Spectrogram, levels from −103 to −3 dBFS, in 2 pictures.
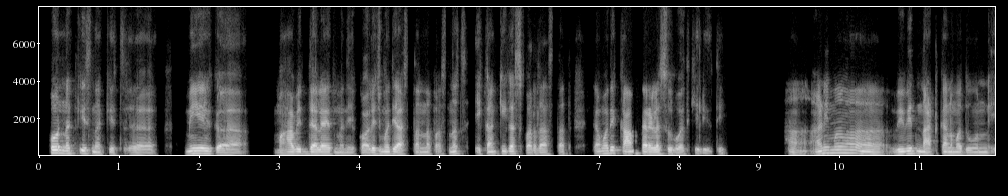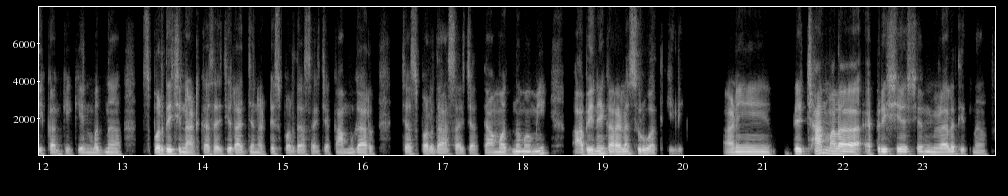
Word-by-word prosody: हो, 160 - +10
नक्कीच, 140 0 +1
नक्कीच. 100 0 -3
अ, 90 -3 -2 0.4
मी 135 +2 +5
एक 135 -2 +4
अ, 90 -4 +2 0.5
महाविद्यालयातमध्ये 110 -3 +3
कॉलेजमध्ये 110 +5 +3
असतानापासनंच 105 +4 -2 0.2
एकांकिका 120 +3 +1
स्पर्धा 100 -5 -1
असतात. 95 0 -5 0.3
त्यामध्ये 135 +5 +1
काम 115 -1 +6
करायला 110 -2 +6
सुरुवात 100 -4 -1
केली - - -4
होती. 80 - -10 0.8
हां - - -4 0.3
आणि 140 +5 +2
मग 165 0 +1
अ, 110 -6 +2 0.2
विविध 125 +4 +4
नाटकांमधून, 105 -2 0
एकांकिकेमधनं, 95 0 -5 0.4
स्पर्धेची 110 +2 +3
नाटकं 95 -4 -3
असायची, - - -2
राज्यनाट्य - - -5
स्पर्धा - - -6
असायच्या, - - -9
कामगारच्या 90 +5 -4
स्पर्धा 90 -5 -3
असायच्या. 85 - -5
त्यामधनं 105 +4 -1
मग 115 -1 0
मी 125 +4 -2 0.4
अभिनय 120 +5 +2
करायला 115 -1 +2
सुरुवात - - 0
केली. - - -15 0.5
आणि 110 +2 0 0.3
ते 125 - +7
छान 135 +5 +2
मला 130 -3 +4 0.3
ॲप्रिशिएशन 115 +1 0
मिळालं 105 +2 +2
तिथनं. 90 0 -9
110 Hz, 125 wpm, -27 LUFS, 100-120 Hz, 0.8 s, हो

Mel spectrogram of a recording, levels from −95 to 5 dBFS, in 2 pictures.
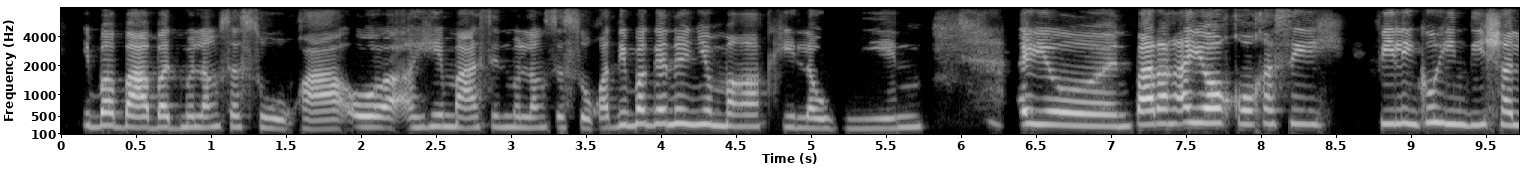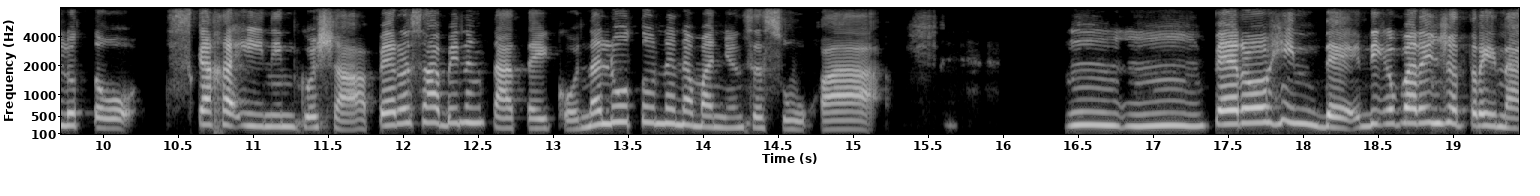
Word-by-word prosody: ibababad 245 -3 +3
mo 250 - -6
lang 245 0 -3
sa 255 - -5
suka 210 -4 -2
o 250 -1 +2 0.2
himasin 245 -1 -3
mo 245 - -6
lang 235 +1 -6
sa 240 - -8
suka, 230 -1 -5
'di 290 +2 -3
ba, 325 - +4
gano'n 320 0 0
'yong 300 -3 -1
mga 265 -1 0
kilawin? 220 0 -7 0.7
Ayun 280 -3 +2
parang 315 +2 +8
ayoko 335 -2 +5
kasi, 320 -1 -3 0.4
feeling 320 0 +3
ko 350 +1 0
hindi 305 -2 -1
siya 295 -2 +5
luto, 280 -7 -4 0.2
tas - - -13
kakainin 275 -3 +1
ko 240 0 -2
siya, 190 -3 0
pero 300 +5 +1
sabi 345 -1 -1
ng 350 0 -4
tatay 225 -3 -3
ko 200 +2 -8
naluto 355 +6 -1
na 330 0 -2
naman 255 -5 -2
'yon 235 +1 -10
sa 235 - -5
suka. 200 -2 -2 1.3
Mm, 280 -1 -3
pero 325 +3 +5
hindi 290 - -1
hindi 300 +5 0
ko 320 - -1
pa 340 - +6
rin 335 0 +2
siya 330 -3 -1
triny. 280 -2 0
275 Hz, 155 wpm, -23 LUFS, 240-315 Hz, 1.3 s, parang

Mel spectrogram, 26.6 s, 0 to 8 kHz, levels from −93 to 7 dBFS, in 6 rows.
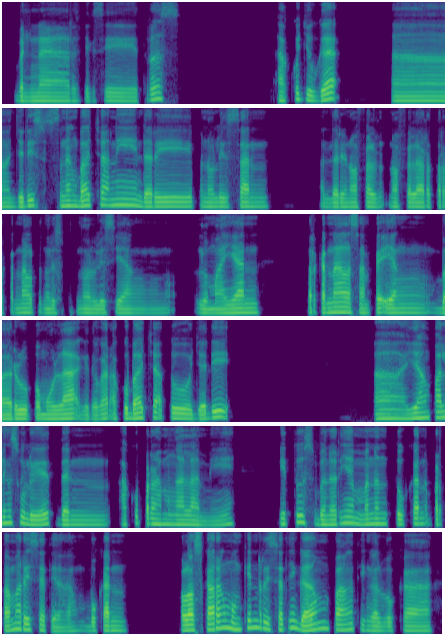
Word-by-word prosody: benar, 115 -1 -1
fiksi. 115 -1 -5
Terus, 165 +3 -3 1.0
aku 125 +6 -4
juga, 145 +5 +3 0.6
eee, 120 0 -1
jadi 125 +5 +2
senang 150 0 -3
baca 160 +3 +1
nih, 170 -1 0
dari 130 +1 +2
penulisan, 125 0 -2 0.5
eee, 115 - -10
dari 120 0 0
novel-noveler 120 0 -1
terkenal, 120 +2 -3
penulis-penulis 115 -1 -4
yang 115 -1 -1 0.6
lumayan 115 +2 +1 0.5
terkenal, 140 +2 +3
sampai 120 0 0
yang 125 0 -3
baru 120 +2 +4
pemula, 120 +3 +3
gitu 115 0 -3
kan. 130 - +2
Aku 130 +3 -1
baca 145 +3 +3
tuh. 135 -3 +3
Jadi 160 +9 +3 1.5
eee, 130 0 0
yang 150 +2 +3
paling 160 +2 +2
sulit, 145 -5 +2
dan 125 -1 -2
aku 125 - -8
pernah 150 -2 0
mengalami. 130 -1 -2 0.4
Itu 185 +6 -1
sebenarnya 140 +3 -1
menentukan 150 +1 -1
pertama 140 +5 +1
riset 150 -3 +1
ya, 115 +2 -4
bukan 125 +1 0 0.5
kalau 145 +1 +9
sekarang 160 +6 +5
mungkin 195 +4 +2
risetnya 170 +1 0
gampang. 155 +2 +4
Tinggal 130 -4 -1
buka 120 0 0
125 Hz, 115 wpm, -23 LUFS, 120-145 Hz, 1.5 s, kalau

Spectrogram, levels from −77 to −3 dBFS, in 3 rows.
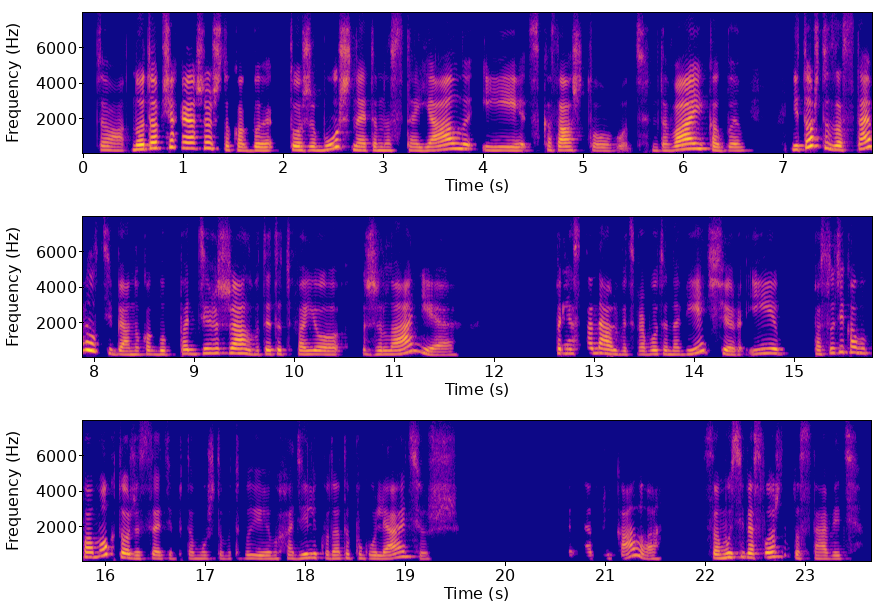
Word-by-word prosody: Так, 205 -4 -4
ну 250 +2 +8
это 265 +5 +8
вообще 325 +4 +4
хорошо, 320 -1 +6
что 290 -7 -4
как 200 -4 -4
бы 190 +1 0 0.2
тоже 210 -1 +2
муж 260 - +1
на 215 -3 0
этом 200 0 -3
настоял 200 +8 +1 0.2
и 195 -2 -3
сказал, 205 +2 0
что: 205 -3 -8
"Вот 175 - -14 0.2
давай", 235 +11 +5
как 200 -9 -3
бы 190 -1 -3 0.5
не 235 - -1
то 430 - +8
что 390 -10 -3
заставил 275 - +6
тебя, 220 - -4
но 195 +1 -6
как 210 +1 -6
бы 205 +1 -1
поддержал 255 +5 +1
вот 205 0 -7
это 220 0 +1
твоё 205 -3 -2 0.2
желание 205 - -1 1.0
приостанавливать 245 -5 -1
работу 215 +2 -4
на 195 -1 -6
вечер 250 - -3
и, 255 +3 -2 0.3
по 220 - -4
сути, 275 +9 -6
кову 305 -4 -2
помог 290 +11 +1
тоже 225 -8 +2
с 185 - -21
этим, 190 -2 -6
потому 185 0 -13
что 185 +1 -16
вот 180 0 -21
вы 185 -1 -6
выходили 195 +5 -5
куда-то 200 -1 -8
погулять, 200 +9 -4
уж. 470 - -16 1.1
Это - - -22
отвлекалово? 330 - -6 0.4
Саму 220 +4 0
себя 250 -1 -1
сложно 265 +8 -1
поставить. 180 -2 -9
215 Hz, 150 wpm, -22 LUFS, 195-265 Hz, 1.1 s, ну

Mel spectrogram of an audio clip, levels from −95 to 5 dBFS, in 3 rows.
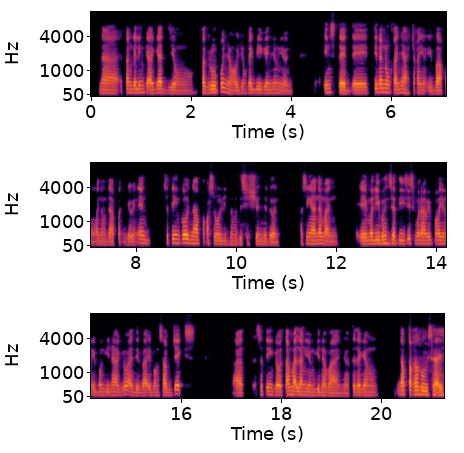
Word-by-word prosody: na 125 -2 -2 0.2
tanggalin 140 0 +1
kaagad, 130 0 +4
'yong 115 -1 -5 0.2
kagrupo 140 +5 +2
niyo 130 -7 -3
o 115 - 0
'yong 125 +1 -7
kaibigan 130 -1 -1
niyong 130 -1 -6
'yon. 110 -2 -5 0.7
Instead, 140 -6 +4
eh, 125 0 +2
tinanong 155 -1 +2
ka 130 - +3
niya, 135 -2 -2
tsaka 120 0 -6
'yong 120 - -8
iba 115 0 +1
kung 115 0 -7
anong 120 0 -8
dapat 110 -2 -3
gawin, 110 +1 -5
and 155 -5 -1 0.2
sa - - -9
tingin 160 -1 -1
ko 165 -1 +9
napaka-solid 130 -3 -1
ng 125 -2 -8
desisyon 125 0 -3
niyo 120 -1 -6
do'n. 105 - -6 0.4
Kasi 135 +3 -3
nga 135 -1 +3
naman, 115 -6 -1 0.4
eh, 130 - +2
maliban 140 +2 +3
sa 150 - +5
thesis 135 +4 -1
marami 135 -1 +1
pa 135 0 +1
kayong 135 -1 -4
ibang 130 +1 -6
ginagawa, 130 +2 -1
'di 115 - -3
ba, 115 0 0
ibang 120 0 -5
subjects. 455 - 0 0.8
At - - 0 0.3
sa - - -4
tingin 140 -1 -1
ko, 125 -1 +6
tama 140 +1 +5
lang 135 -1 +2
'yong 125 -2 -3
ginawa 115 -3 -1
niyo, 100 0 -10
talagang 120 -1 -1 0.4
napakahusay, 150 -4 +5
130 Hz, 165 wpm, -23 LUFS, 120-140 Hz, 0.8 s, ko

